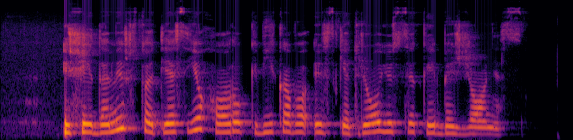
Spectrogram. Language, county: Lithuanian, Vilnius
